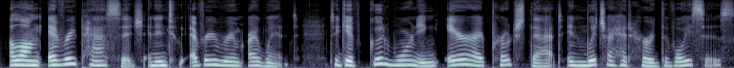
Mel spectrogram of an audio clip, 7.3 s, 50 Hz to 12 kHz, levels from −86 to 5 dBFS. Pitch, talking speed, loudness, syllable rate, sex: 205 Hz, 195 wpm, -18 LUFS, 5.4 syllables/s, female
